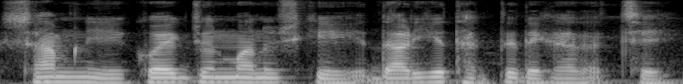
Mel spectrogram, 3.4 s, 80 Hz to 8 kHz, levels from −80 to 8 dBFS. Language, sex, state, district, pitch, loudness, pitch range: Bengali, male, West Bengal, Alipurduar, 120 Hz, -19 LUFS, 110-130 Hz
